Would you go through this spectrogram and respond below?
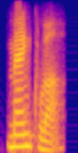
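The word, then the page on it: manqué: Indian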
